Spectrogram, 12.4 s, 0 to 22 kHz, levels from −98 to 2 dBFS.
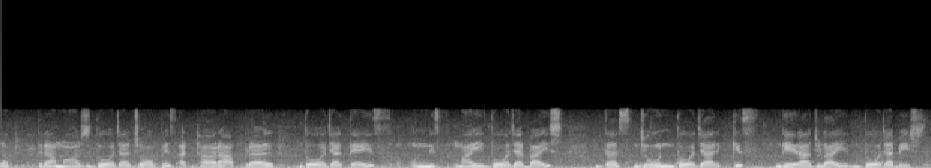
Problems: constant background noise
